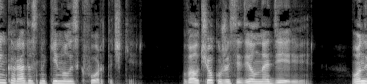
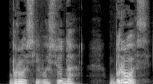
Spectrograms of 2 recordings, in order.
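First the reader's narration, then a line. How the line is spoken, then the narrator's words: Pleading voice. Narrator (Russian): сказала она умоляющим голосом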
